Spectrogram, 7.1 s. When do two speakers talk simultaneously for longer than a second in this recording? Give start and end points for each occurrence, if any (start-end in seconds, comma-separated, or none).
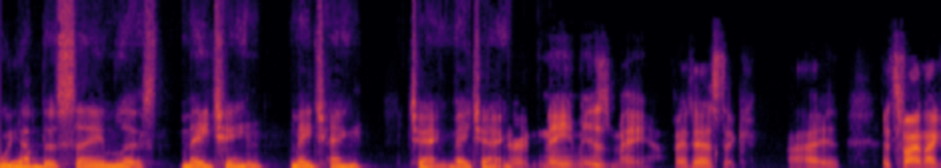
none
